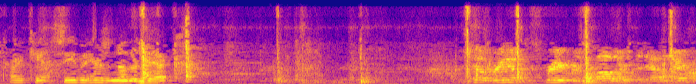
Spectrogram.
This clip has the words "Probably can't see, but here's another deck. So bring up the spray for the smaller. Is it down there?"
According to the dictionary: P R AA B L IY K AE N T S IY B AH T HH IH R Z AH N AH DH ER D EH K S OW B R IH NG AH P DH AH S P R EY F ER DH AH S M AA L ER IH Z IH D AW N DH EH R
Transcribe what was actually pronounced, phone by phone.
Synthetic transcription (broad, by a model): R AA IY K AE N T S IY B AH T HH IH R Z AH N AH DH ER D EH K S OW B R IH NG AH P DH AH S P R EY F ER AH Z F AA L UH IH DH IH D AW N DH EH R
